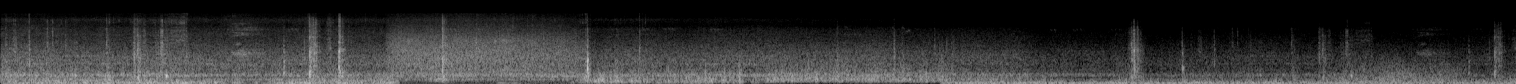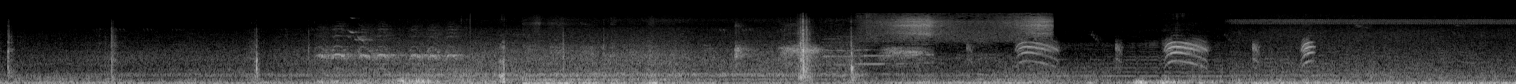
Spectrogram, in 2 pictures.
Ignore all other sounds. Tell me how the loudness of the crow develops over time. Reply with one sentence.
The volume of the crow goes down, then up.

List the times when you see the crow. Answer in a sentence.
You can hear the crow from 18.3 to 28.4 s.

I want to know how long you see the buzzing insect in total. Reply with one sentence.
You can hear the buzzing insect for 30 seconds altogether.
